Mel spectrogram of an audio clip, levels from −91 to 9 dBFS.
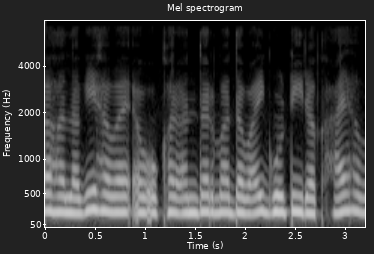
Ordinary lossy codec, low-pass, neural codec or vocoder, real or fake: none; 7.2 kHz; none; real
